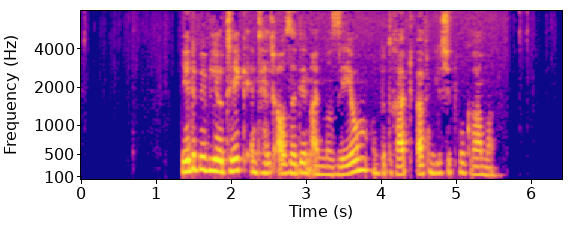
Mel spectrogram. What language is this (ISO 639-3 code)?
deu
